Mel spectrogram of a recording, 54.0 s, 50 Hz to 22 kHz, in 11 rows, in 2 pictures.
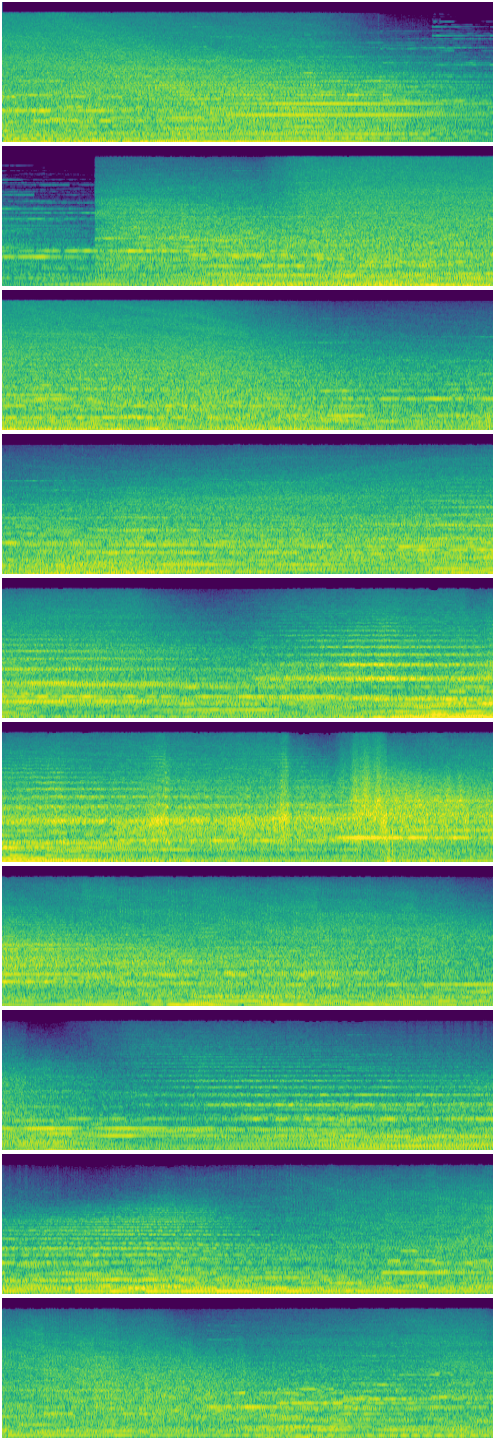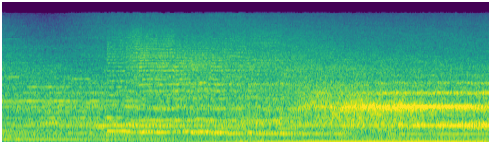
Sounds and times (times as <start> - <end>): Ambient music: 0.0 - 53.9.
